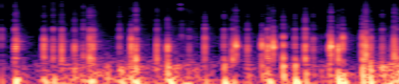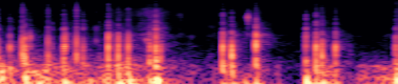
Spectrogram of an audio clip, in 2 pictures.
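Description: Long acrylic nails tap, scratch and squeeze a flexible clear plastic eye mask filled with green gel beads and edged with a light blue rim. Rapid, dry clicking taps and crinkly scratches come in quick bursts over a soft low thumping, with brief pauses near the end. Each tap is short and dies out almost at once.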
